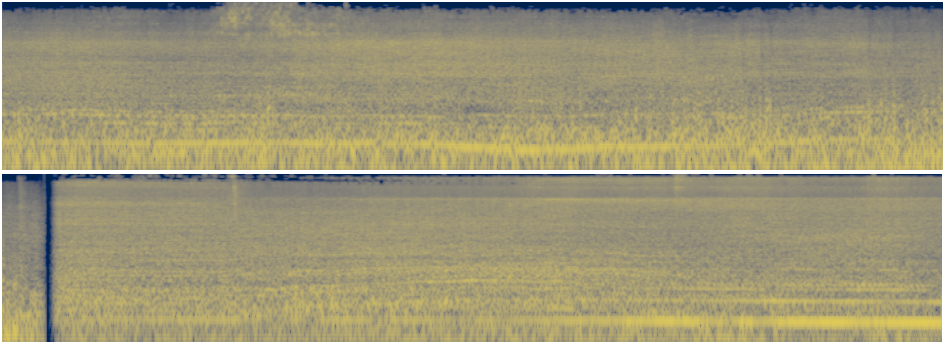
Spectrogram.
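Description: Heavy diesel trucks running past at close range, a steady low engine drone with tyre and road noise. After a break about halfway, a container trailer truck passes close and grows louder near the end.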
